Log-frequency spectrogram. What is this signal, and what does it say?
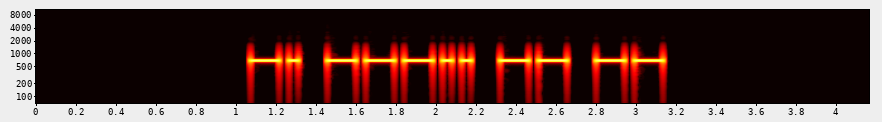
Morse code, heard as a keyed tone, about 25 wpm, 700 Hz. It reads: N8MM
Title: USA Call Signs 25wpm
